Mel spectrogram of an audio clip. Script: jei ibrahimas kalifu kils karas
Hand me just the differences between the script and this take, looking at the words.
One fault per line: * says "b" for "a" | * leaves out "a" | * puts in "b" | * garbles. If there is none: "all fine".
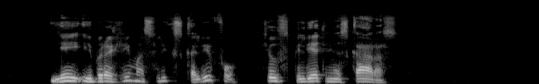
* puts in "liks"
* puts in "pilietinis"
